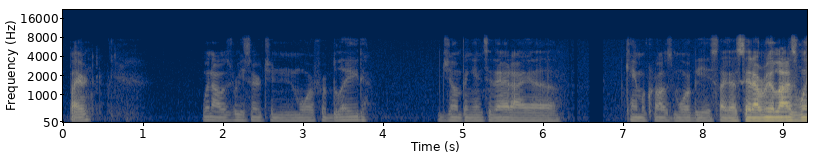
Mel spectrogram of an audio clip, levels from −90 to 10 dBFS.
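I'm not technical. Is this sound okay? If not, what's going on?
No. From 1.75 to 3.89 s the voice and the background noise slowly swell louder together. That is automatic gain rising: the volume control turned itself up after the sound coming in got quieter.

From 6.05 to 6.77 s the audio drags and stutters four times, with the longest hold lasting about a fifth of a second. These repeated stalls (stutter) happened because the data arrived late, so the receiver stretched out the last sound while it waited. Nothing is lost.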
